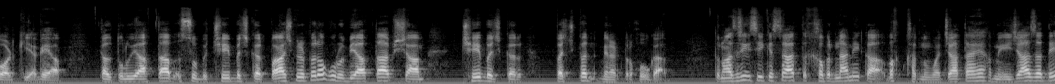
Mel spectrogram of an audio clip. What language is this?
Urdu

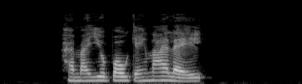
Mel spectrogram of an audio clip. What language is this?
Cantonese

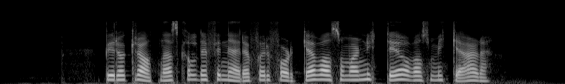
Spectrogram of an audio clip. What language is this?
Norwegian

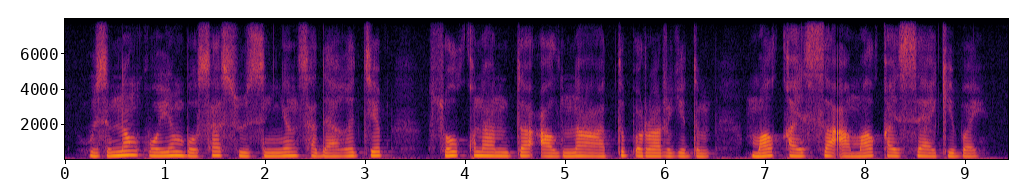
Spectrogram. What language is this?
Kazakh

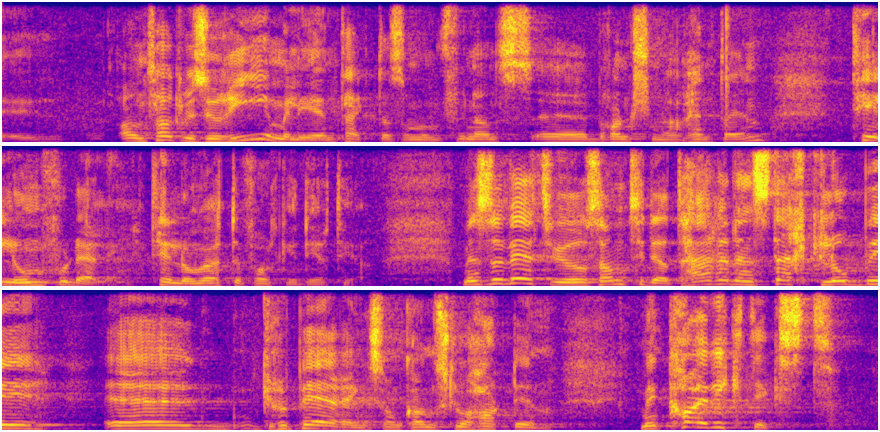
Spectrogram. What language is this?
Norwegian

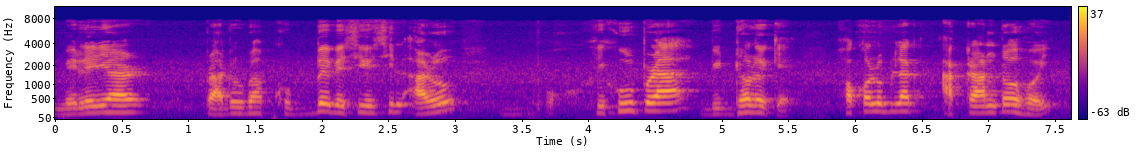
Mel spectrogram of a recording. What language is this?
Assamese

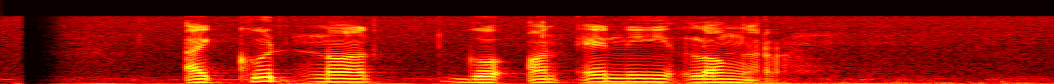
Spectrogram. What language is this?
Sundanese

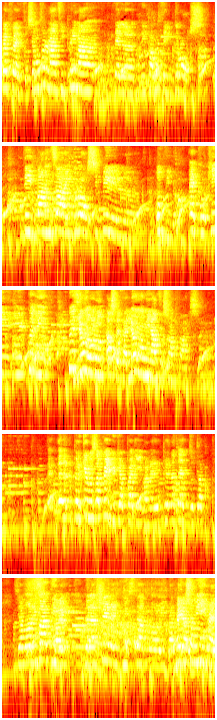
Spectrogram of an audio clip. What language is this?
Italian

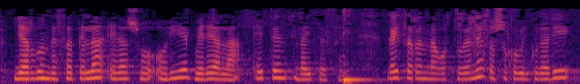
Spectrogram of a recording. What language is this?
Basque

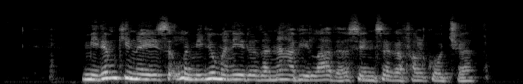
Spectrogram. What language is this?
Catalan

